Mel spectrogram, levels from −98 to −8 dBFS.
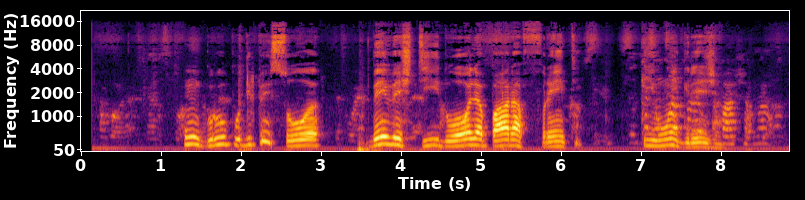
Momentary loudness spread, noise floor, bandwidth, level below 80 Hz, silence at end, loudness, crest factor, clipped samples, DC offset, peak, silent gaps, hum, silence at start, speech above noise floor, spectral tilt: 19 LU; -49 dBFS; 16.5 kHz; -44 dBFS; 0.25 s; -19 LUFS; 18 dB; under 0.1%; under 0.1%; -2 dBFS; none; none; 0.25 s; 30 dB; -5 dB/octave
